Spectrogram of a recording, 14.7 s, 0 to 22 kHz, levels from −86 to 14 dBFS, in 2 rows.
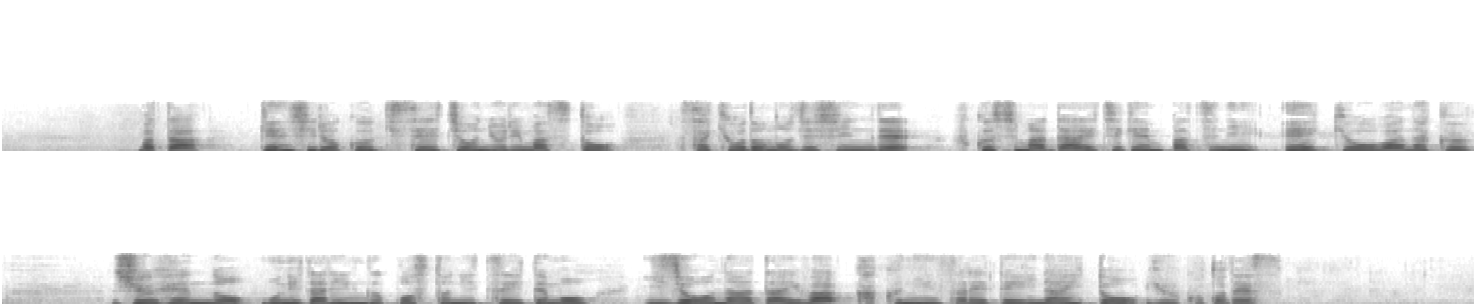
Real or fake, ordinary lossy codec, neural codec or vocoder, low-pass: real; none; none; 7.2 kHz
